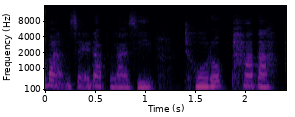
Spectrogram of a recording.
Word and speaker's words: 졸업하다: âm h này thì âm p này nó sẽ được chuyển sang thành là âm bật hơi các bạn nhé. Vì vậy đây các bạn sẽ đọc là gì? 졸업하다, 졸업하다, tốt nghiệp.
